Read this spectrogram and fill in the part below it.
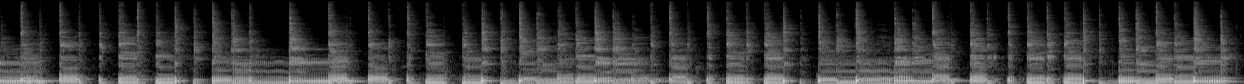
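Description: Electric bass playing a busy line with double-thumb slap technique, a steady stream of percussive sixteenth notes with snapping attacks and deep low notes, loud and solo throughout.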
